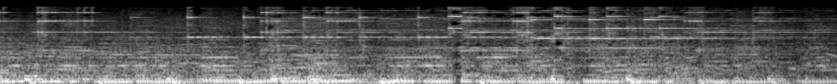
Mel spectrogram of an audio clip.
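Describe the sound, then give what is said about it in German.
A crowd of bicycle bells rings continuously and overlapping during a large group bicycle ride through Dortmund, Germany, bright metallic trills layered over music with a steady low beat, loud throughout; when one rider rings, all ring. “Man hört, es gibt Musik und die total süße Regel, wenn einer klingelt, müssen alle klingeln.”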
